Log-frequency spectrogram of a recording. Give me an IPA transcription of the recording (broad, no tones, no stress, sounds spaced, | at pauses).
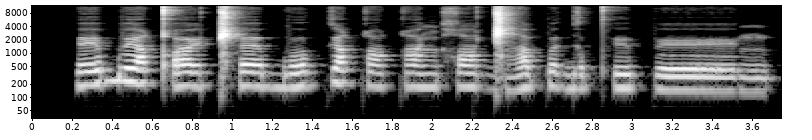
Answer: ɘ b ɘː qʼ øː ǁʰ əː b o k ɨ q ɔ q a ŋ χ ɔ ɡ͡ǁ a p ə ɡ ə pʰ ɨ p øː ŋ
